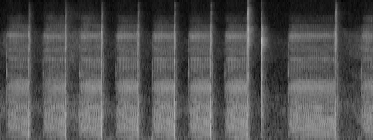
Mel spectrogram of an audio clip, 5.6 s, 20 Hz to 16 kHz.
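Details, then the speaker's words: Rapid rhythmic motor whirs about twice a second, each ending in a click, from an O'natural 0.21 (Youha) wearable breast pump running its massage setting at level one. "so this is the massage setting this is on level one for both of"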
